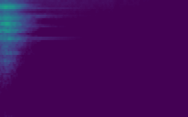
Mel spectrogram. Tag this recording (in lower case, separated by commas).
percussion, music, tambourine, musical instrument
